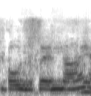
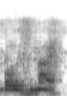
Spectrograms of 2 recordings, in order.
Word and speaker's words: Boznai: I don't think it's bozenai. I think it's boznai.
